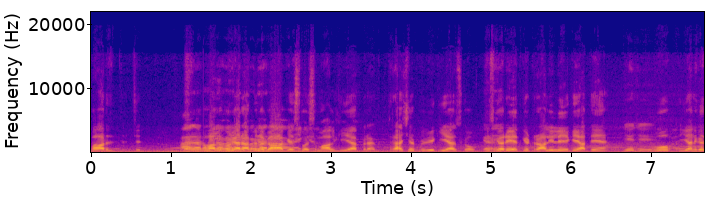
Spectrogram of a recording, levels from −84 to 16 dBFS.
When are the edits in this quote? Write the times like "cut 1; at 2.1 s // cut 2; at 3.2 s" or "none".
cut 1; at 1.2 s // cut 2; at 4.9 s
